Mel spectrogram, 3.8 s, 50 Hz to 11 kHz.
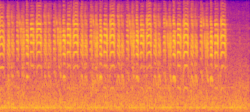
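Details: Zebra finch chicks, newly fledged, being fed by their parents alongside three juveniles, 12 December 2022: a rapid, insistent stream of buzzy, high calls repeated about twice a second, stopping abruptly near the end, with a faint low hum beneath.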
